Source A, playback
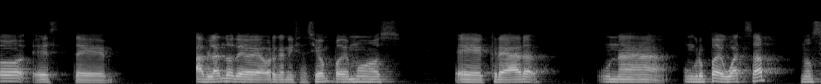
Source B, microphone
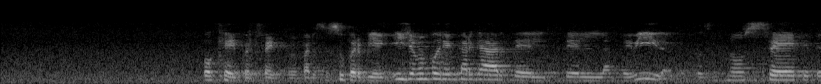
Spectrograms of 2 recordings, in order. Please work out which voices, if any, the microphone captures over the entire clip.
user only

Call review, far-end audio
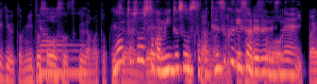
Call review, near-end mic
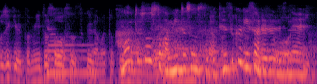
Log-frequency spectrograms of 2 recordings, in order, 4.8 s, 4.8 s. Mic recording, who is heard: both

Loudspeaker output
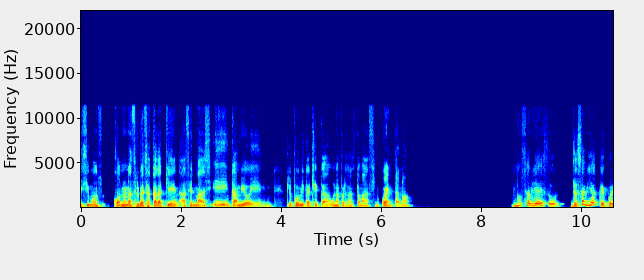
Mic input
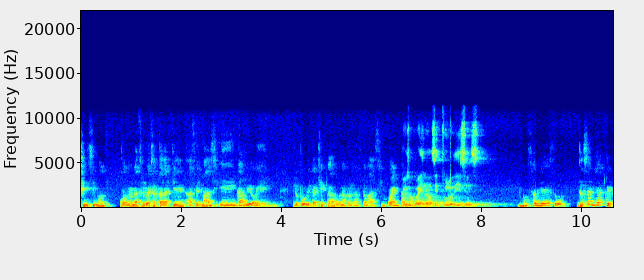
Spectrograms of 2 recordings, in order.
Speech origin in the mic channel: both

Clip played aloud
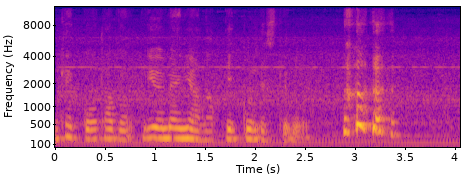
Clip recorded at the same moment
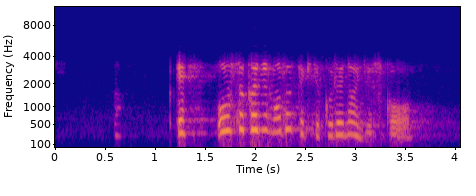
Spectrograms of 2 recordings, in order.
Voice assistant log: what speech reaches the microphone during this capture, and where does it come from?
user only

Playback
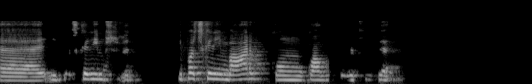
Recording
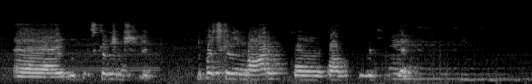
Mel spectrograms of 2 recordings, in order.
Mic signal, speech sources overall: both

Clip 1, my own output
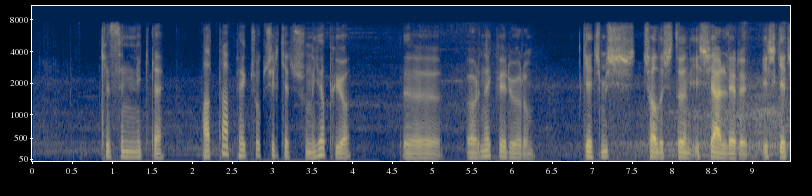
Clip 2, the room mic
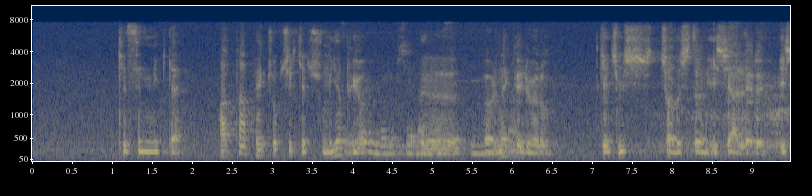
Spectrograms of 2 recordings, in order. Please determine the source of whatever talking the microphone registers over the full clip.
both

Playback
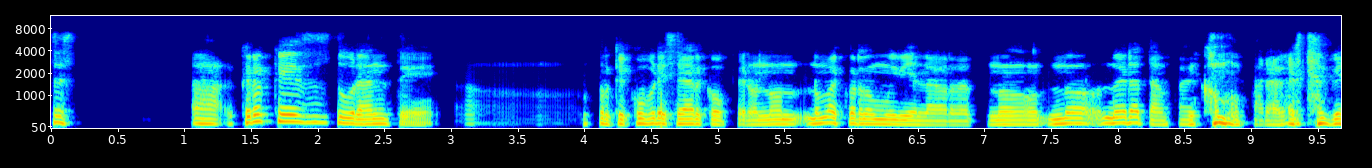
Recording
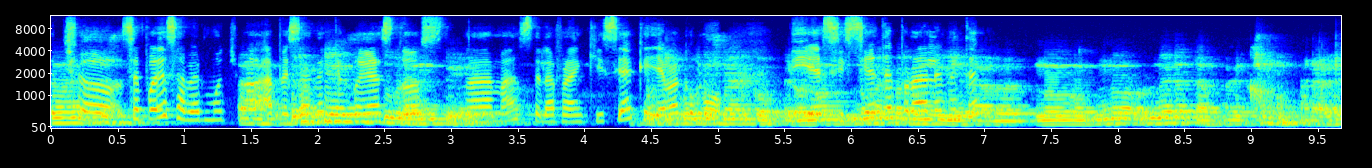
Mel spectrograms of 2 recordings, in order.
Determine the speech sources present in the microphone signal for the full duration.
both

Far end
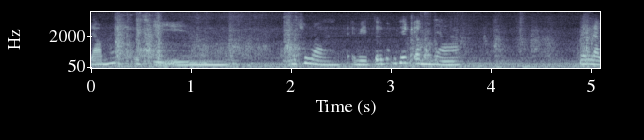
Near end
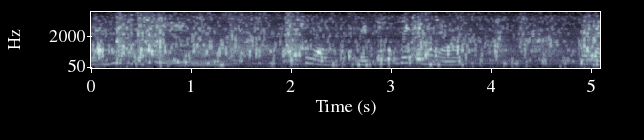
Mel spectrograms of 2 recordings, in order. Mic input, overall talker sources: echo only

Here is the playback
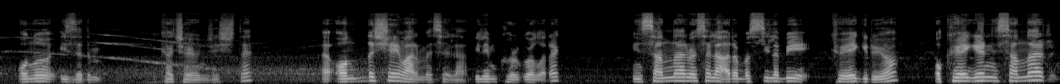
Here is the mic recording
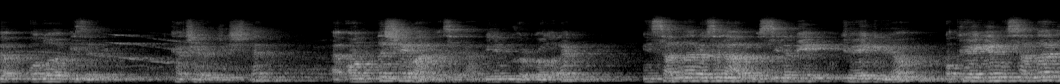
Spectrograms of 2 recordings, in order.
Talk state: echo only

